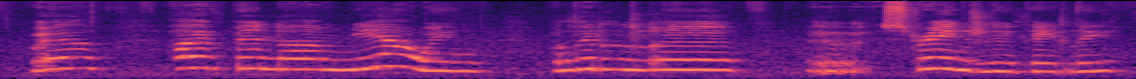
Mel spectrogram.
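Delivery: the toy cat drawing out its odd symptom, way up high; Mister Cat. Pretend. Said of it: "Mister Cat".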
